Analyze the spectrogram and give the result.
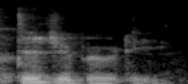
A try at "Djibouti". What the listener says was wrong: The D is silent, you ignorant motherfucker.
